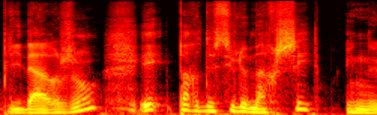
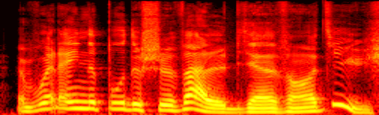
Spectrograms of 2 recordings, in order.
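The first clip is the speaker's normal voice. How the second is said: high-pitched, pleased crow; gleeful exclamation; 7 semitones higher, 3 dB louder than usual. A narrator's reading. Petit Claus back home with his money, triumphant exclamation. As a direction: exclaim over a great deal, voice lifted. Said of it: "s'écria-t-il".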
